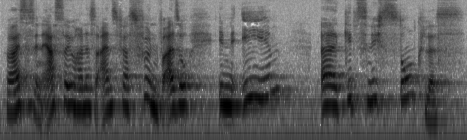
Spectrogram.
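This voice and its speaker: A woman tells a children's animal story in a gentle, expressive way, then turns it into a brief devotional reflection. Her voice sits somewhat high for a woman. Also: measured pace.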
